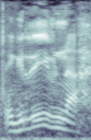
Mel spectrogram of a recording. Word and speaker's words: гривня: Grivna.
